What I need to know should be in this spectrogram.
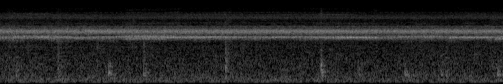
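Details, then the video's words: Backyard crickets on a Virginia summer night keep up a continuous shrill, ringing chorus at high pitch, with a few soft clicks and taps scattered through it. "Crickets Chirping Summer Night in Virginia"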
